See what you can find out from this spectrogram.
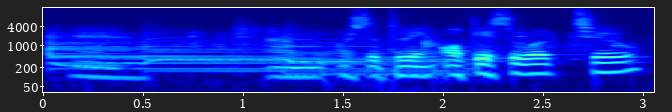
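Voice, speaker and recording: A young man from North Korea with a Korean accent, speaking English as a second language in an earnest, halting way, often restarting his sentences. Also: fairly low pitch, over loud music. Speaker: advocacy speaker. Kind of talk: interview testimony.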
